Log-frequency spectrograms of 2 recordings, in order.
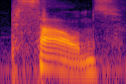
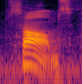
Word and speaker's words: Psalms: You know, we have a lot of words in English that start with P-S, but we usually don't pronounce the P, right? For example, the book of Psalms, we don't call it Psalms, we just call it Psalms. Psychologist, we would not pronounce the P.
